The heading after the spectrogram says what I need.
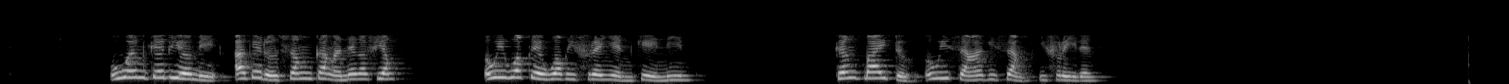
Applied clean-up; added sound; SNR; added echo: none; none; none; none.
